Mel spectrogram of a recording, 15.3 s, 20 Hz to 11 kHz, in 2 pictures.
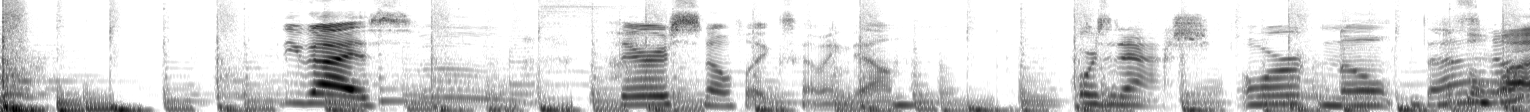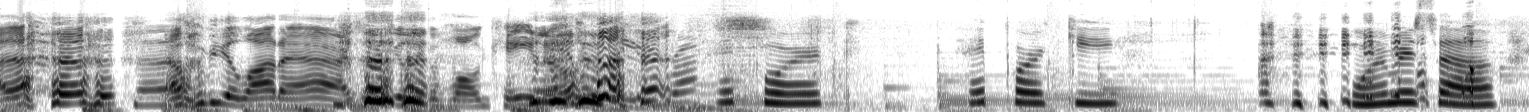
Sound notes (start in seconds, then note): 7.5 laughs; 10.3 laughing; 13.9 laughing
